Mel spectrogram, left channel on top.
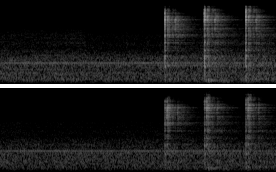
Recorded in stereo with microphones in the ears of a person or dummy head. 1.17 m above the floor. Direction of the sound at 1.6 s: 20° left (ahead or behind).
